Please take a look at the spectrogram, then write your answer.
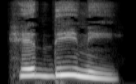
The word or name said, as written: ಹೆದ್ದೀನಿ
